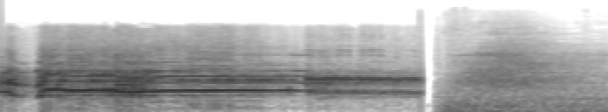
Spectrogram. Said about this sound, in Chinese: 可是当人们走到院里西边的一个角落时，男人们打算到老太太生前最喜欢坐的晒太阳的摇椅周围走上一圈忽然滴了不少血、快奄奄一息的大公鸡一下子发出了凄厉的嘶鸣声。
